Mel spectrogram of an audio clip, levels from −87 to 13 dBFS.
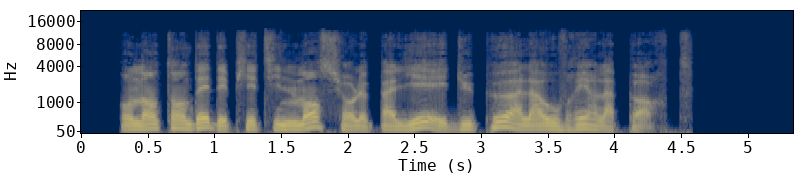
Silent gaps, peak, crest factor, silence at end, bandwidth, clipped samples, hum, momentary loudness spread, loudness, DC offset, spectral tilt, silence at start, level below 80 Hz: none; -2 dBFS; 18 dB; 0.8 s; 12 kHz; under 0.1%; none; 6 LU; -19 LUFS; under 0.1%; -7 dB/octave; 0.3 s; -40 dBFS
